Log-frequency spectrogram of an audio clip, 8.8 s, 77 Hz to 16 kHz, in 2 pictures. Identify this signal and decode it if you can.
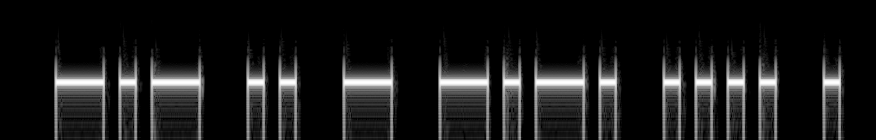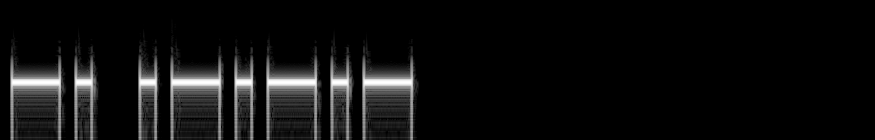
Morse code, heard as a keyed tone, about 15 wpm, 700 Hz. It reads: KITCHEN.
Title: Sentences from Top 1400 Words 15wpm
